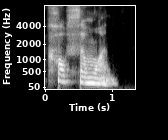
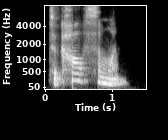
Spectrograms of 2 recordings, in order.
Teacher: Então veja que aqui eu tenho consoante aqui outra consoante então a última letra vai ser pronunciada mas um pouquinho mais suave do que quando pronuncia a palavra isolada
